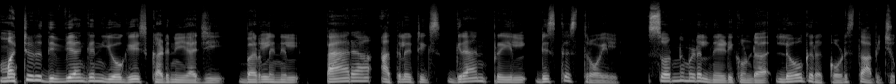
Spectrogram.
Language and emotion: Malayalam, neutral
